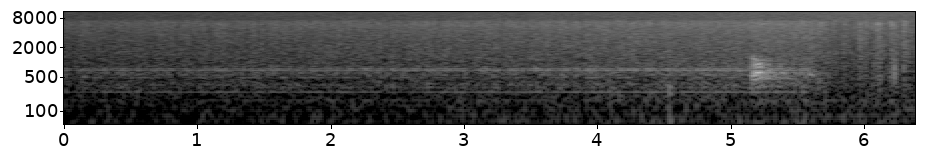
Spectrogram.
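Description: Electric motor of a continuous passive motion (CPM) knee splint humming steadily as it slowly bends the knee, then stopping shortly before the end.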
